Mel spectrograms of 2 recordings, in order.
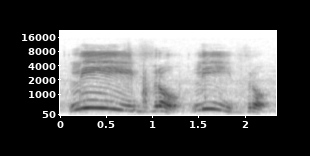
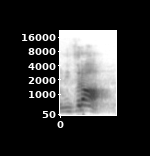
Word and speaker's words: livro: Livro. Ou livró. Gente, abre o livró. Ninguém fala livró. Todo mundo fala livro.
